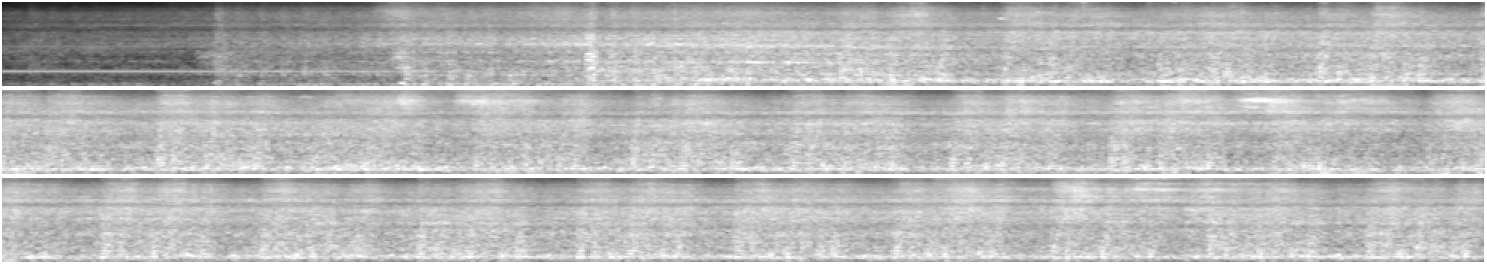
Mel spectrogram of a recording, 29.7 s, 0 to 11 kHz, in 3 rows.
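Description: Freight train hauled by a JR Freight EF210 electric locomotive passing through a station. It builds up over the first few seconds to a loud, steady rumble, with wheels clattering in a rapid rhythm over the rail joints.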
